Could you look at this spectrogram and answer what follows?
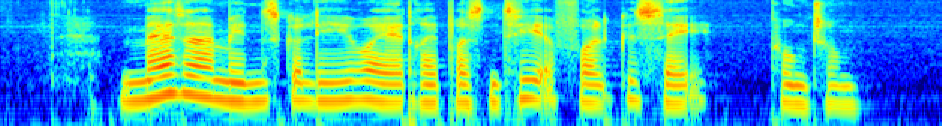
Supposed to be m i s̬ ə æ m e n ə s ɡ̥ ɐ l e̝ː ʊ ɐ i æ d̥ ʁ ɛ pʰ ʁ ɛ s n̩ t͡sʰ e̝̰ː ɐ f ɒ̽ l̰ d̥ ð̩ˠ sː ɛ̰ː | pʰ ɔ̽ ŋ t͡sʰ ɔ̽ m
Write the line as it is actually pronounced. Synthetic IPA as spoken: m æ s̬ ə æ m e n ə s ɡ̥ ɐ l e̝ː ʊ ɐ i æ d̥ ʁ ɛ pʰ ʁ ɛ s n̩ t͡sʰ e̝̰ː ɐ f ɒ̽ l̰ ɡ̥ ð̩ˠ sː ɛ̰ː | pʰ ɔ̽ ŋ t͡sʰ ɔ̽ m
